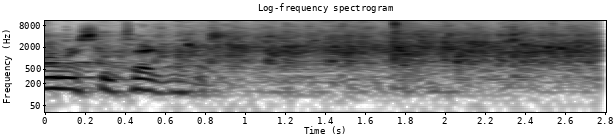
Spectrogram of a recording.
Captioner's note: applause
